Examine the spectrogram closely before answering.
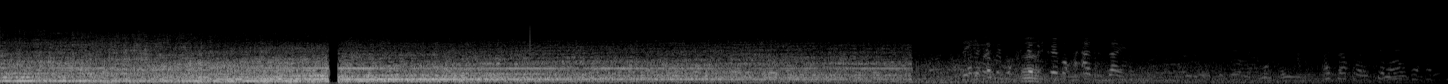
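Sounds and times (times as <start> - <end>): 
road ambience in Iraq: 0.0 - 9.2.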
